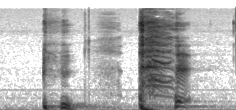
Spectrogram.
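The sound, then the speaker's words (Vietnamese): Harsh coughing from an old man sitting under a tree, heard as two short bursts of a few rough, throaty coughs each, loud and alone with no talk. “nghe thấy giọng Nguyệt mở mắt ho lên mấy tiếng khủ khủ”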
